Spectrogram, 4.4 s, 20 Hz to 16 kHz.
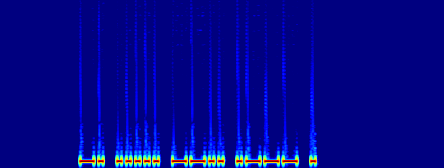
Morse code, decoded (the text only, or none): N5ZJE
